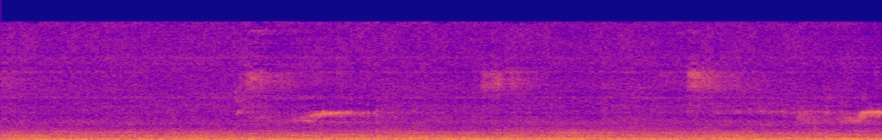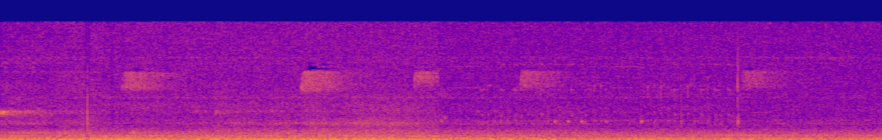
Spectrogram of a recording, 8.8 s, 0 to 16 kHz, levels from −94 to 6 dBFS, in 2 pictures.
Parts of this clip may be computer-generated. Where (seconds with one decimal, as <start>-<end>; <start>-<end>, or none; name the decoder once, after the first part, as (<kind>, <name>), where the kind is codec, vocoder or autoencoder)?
0.0-0.7 (codec, SNAC); 1.2-4.9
